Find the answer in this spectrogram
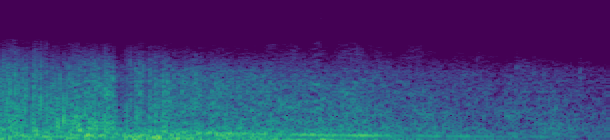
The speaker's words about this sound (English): What was that? That was a special effect. Oh, an explosion. Uh-huh. Perhaps I could turn to Amanda Smoth here, the special effects expert. Tell me, Amanda, how exactly did you manage to get that incredibly realistic effect of an explosion?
